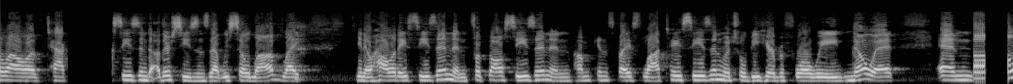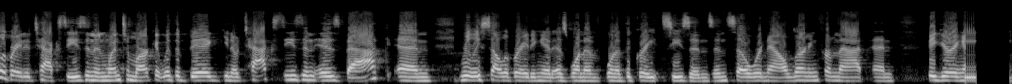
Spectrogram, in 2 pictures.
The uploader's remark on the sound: special episode of Marketing Vanguard live from Commerceweek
